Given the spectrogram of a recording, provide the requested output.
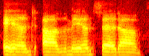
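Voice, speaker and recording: A woman's voice: deep voice, level tone, slow, clear, resonant tone, dull audio. A woman radio host telling travel stories in casual chat, laughing and acting out voices as she goes. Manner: chatty, laughing, acts out voices in her stories.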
